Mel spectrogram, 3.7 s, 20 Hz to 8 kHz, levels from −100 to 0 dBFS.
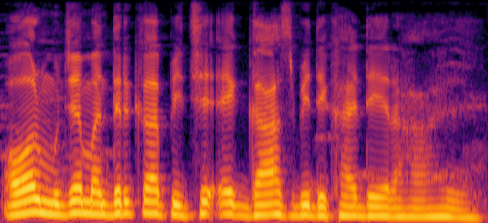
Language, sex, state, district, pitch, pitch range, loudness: Hindi, male, Arunachal Pradesh, Lower Dibang Valley, 140 Hz, 125-150 Hz, -14 LUFS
